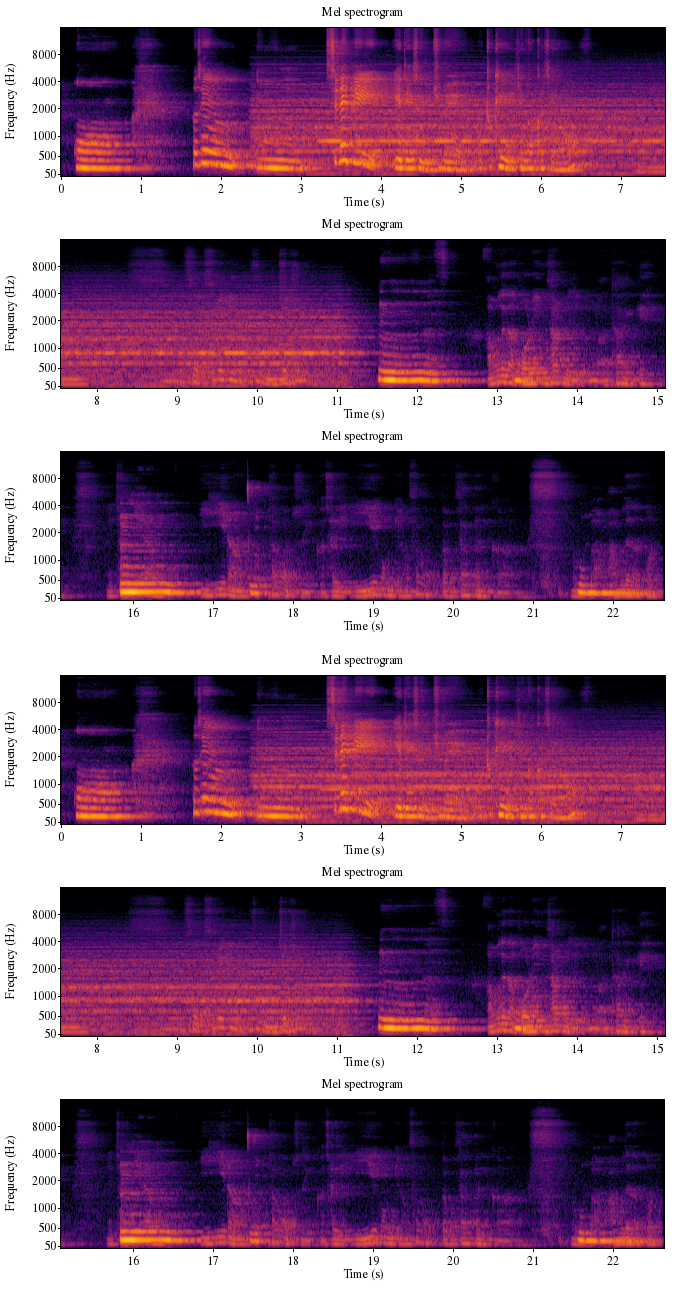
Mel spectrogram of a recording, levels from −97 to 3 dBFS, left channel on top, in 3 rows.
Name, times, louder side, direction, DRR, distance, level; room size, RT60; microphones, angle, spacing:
voice 1, 0.2-1.3 1.7-6.5 8.8-9.0 11.5-12.4 13.2-13.4 15.8-16.7 17.5-17.6 21.6-22.4, left 1 dB, 25° left, 2 dB, 1.8 m, -24 dB
sound 1, 2.3-11.1, left 2 dB, 60° left, 6.3 m, -37 dB
voice 2, 7.1-8.0 8.4-10.7 11.5-11.8 12.1-12.3 12.9-15.0 15.3-16.4 16.8-22.5, equal, 5° left, -3 dB, 1.3 m, -41 dB
20.0 x 10.5 x 4.9 m, 1.3 s
head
